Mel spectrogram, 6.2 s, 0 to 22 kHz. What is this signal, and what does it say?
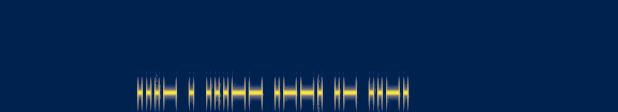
Morse code, heard as a keyed tone, about 28 wpm, 700 Hz. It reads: VE3PAF
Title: DXCC-100 Call Signs - 6 Characters - Repeated 3x - 28wpm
